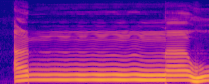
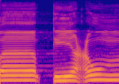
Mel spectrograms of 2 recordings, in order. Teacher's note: ha damir yang berharakat panjang dan tidak bertemu hamzah maila khosiro dua harakat kita panjangkan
